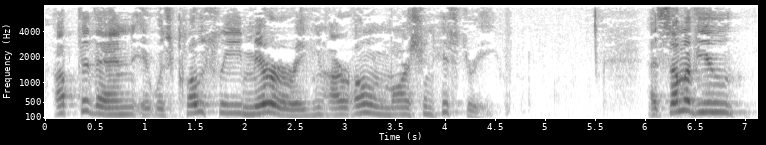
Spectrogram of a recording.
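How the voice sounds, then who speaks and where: High slow-talking martian envoy guy, stiff and formal, audio drama on a dull lo-fi recording, a man doing the voice. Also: a little mellow. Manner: slow, measured, formal speech. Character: stately male Martian ambassador, formal and aloof.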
